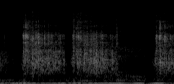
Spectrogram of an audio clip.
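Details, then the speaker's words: Small RC brushless motor bearing, dry and worn, flicked by hand up close before cleaning: gritty, rasping grind in bursts; bearing judged no good, and Liberty oil afterwards made it spin faster and easier. "uh listen to this bearing this bearing sounds terrible listen to it one more time up close and personal"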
